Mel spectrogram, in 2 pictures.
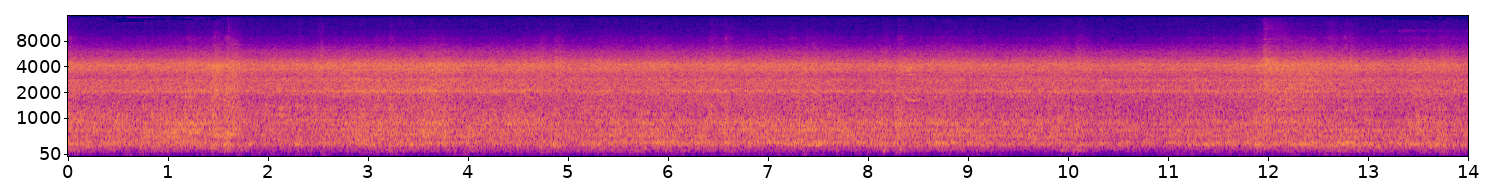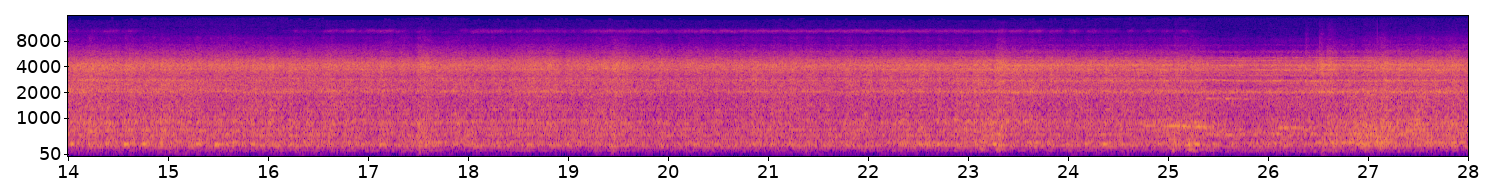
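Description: Diesel multiple-unit railcar (KRD) running along the track: a steady, loud running noise of wheels on rails and the train's own machinery, with an occasional faint click.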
